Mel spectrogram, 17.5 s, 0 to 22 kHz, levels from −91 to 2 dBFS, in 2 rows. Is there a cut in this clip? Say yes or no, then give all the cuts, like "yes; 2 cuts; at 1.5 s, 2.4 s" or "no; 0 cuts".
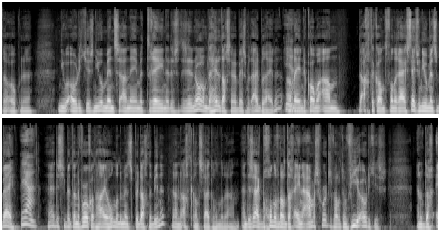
yes; 1 cut; at 12.1 s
